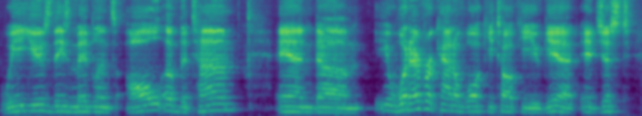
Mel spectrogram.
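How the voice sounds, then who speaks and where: A man's voice: medium pitch, measured pace, bright, forceful tone. A middle-aged American man reviewing a product casually to camera, frank and conversational, often repeating himself.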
